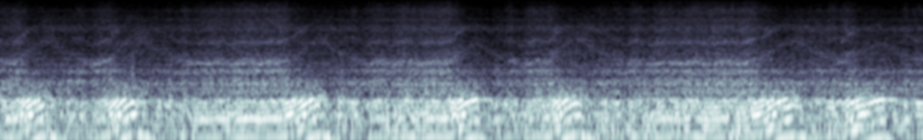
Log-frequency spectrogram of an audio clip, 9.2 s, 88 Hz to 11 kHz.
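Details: Kawasaki ZZR1400, 26,399 miles: smooth even four-cylinder note rising and falling with throttle, no knocks, rattles or misses, clean strong revs; normal running and revving.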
